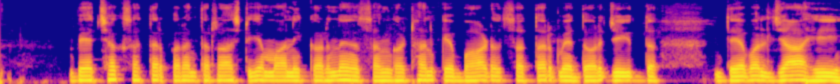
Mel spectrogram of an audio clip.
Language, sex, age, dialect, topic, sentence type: Magahi, male, 18-24, Western, banking, statement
